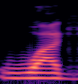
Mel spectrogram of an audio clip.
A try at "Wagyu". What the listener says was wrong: Like that Wagyu. Only 2 syllables.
